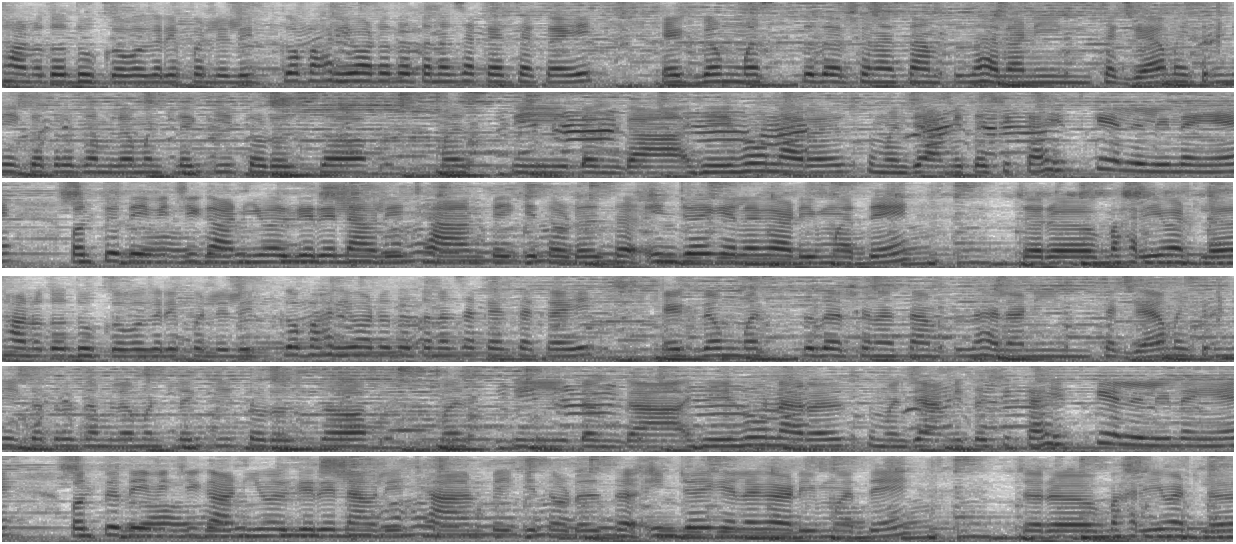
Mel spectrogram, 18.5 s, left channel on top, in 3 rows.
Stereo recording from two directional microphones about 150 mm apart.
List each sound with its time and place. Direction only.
0.0 s speech: 5° left (ahead or behind)
6.1 s speech: 10° left (ahead or behind)
8.7 s music: 50° left (ahead or behind)
9.0 s speech: 10° left (ahead or behind)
